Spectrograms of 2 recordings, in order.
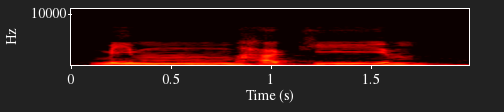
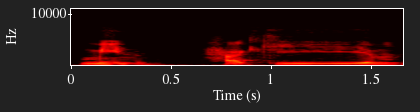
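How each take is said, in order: First: The n sound is nasalized and blended. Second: The n sound is kept clear without nasalizing. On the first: The speaker calls it wrong. "tidak boleh eh, kita membacakan bacaan ini dengan seperti ini" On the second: The speaker calls it right. "harus jelas bacaannya. Min hakim seperti itu"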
